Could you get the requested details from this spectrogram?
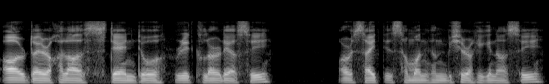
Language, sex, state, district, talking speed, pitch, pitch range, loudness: Nagamese, male, Nagaland, Dimapur, 205 wpm, 95 Hz, 95-105 Hz, -21 LUFS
